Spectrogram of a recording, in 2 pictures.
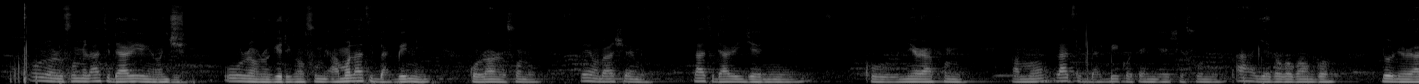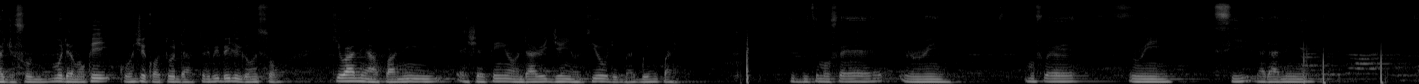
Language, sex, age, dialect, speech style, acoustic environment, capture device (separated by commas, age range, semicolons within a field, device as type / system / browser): Yoruba, male, 18-24, Nigeria - Nigerian Standard, relaxed, nature, mobile / macOS / Safari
